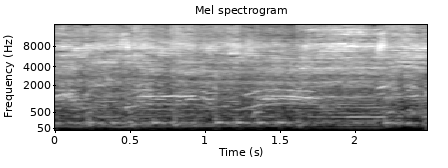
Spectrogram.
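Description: Rock band playing live, with a female lead singer singing over electric guitar and drums. The sound is loud and steady.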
